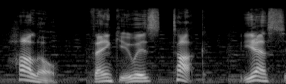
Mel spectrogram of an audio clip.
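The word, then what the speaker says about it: Halló: hello and Icelandic is pronounced Hollow thank you is talk yes is yah no is nay goodbye is bless 14.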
